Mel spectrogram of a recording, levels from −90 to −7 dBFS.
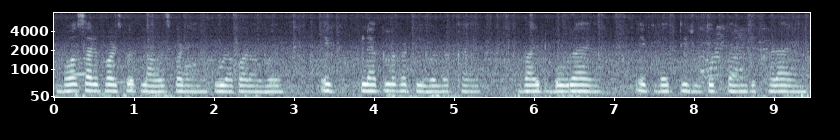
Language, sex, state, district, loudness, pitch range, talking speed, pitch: Hindi, female, Bihar, West Champaran, -17 LUFS, 210-225 Hz, 185 wpm, 215 Hz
